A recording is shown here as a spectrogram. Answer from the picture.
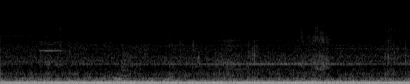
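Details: Deep, constant engine rumble from a vehicle with faint outdoor background sounds and a thin tone; no animal voice.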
